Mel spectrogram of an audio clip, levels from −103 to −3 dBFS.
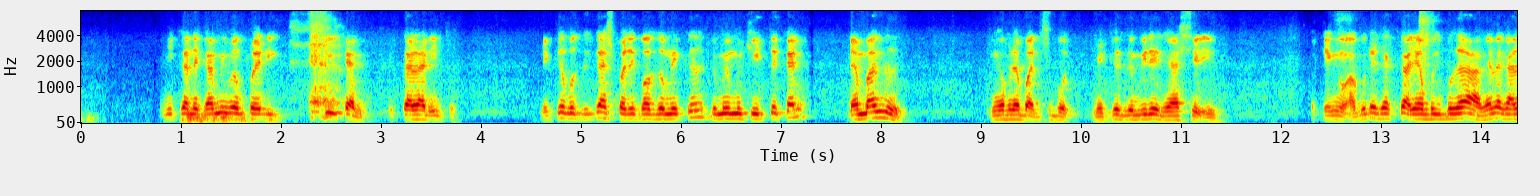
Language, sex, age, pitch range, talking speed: Malay, male, 50-69, 130-145 Hz, 130 wpm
